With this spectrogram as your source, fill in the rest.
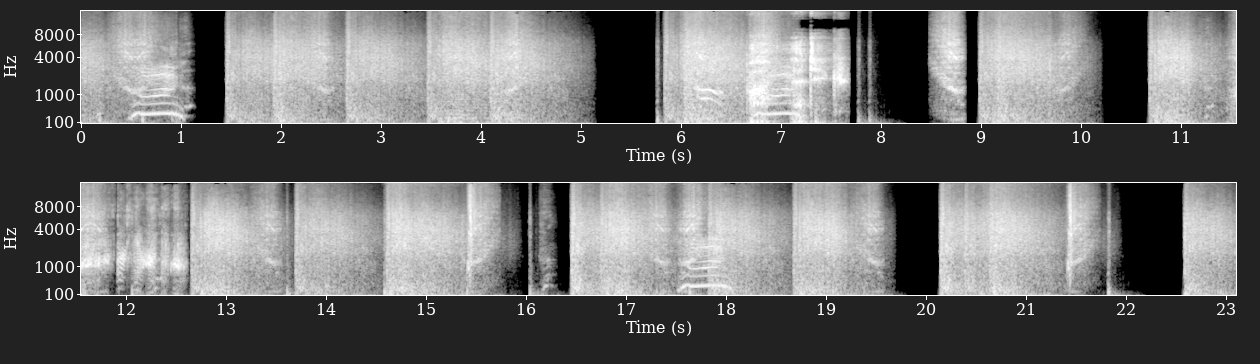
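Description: A gun fires repeated energy shots in bursts.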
